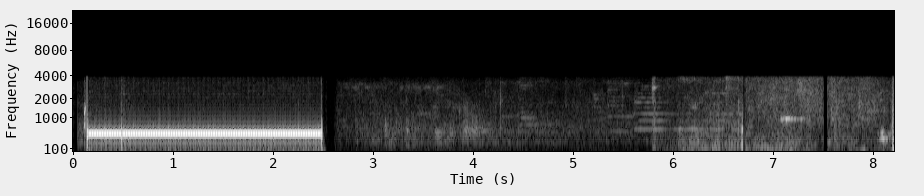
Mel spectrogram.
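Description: A continuous, loud, single-pitched telephone tone plays while a Santander bank call is transferred to quality control. It holds steady for about two and a half seconds, then cuts off into quiet line noise with faint scattered sounds.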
